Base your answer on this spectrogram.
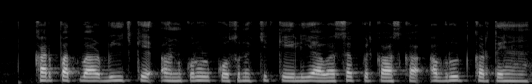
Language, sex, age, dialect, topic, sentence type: Hindi, male, 25-30, Kanauji Braj Bhasha, agriculture, statement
